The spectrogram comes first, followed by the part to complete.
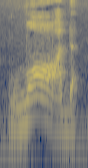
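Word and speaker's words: ضاد: But it's Bod. Bod. Bod. You're doing some stuff in the back of your throat, moving your mouth a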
